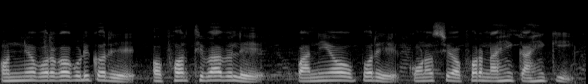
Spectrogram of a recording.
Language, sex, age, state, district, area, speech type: Odia, male, 45-60, Odisha, Balangir, urban, read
